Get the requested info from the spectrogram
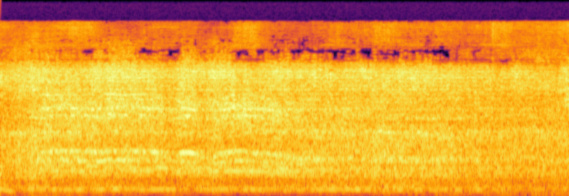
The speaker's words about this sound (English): Listen, it sounds like a train. Now, that just could be Glamourpuss. There are a couple of tracks outside. it's the Golden Streak Streamliner from L.A. to Chicago. Right on the nose, too.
